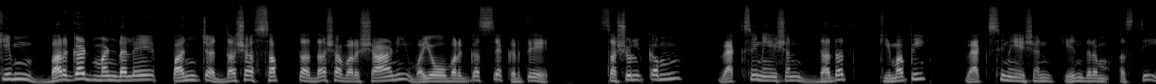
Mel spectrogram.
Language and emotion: Sanskrit, neutral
